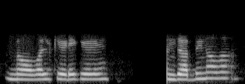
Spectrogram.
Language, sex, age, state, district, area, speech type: Punjabi, female, 18-30, Punjab, Firozpur, rural, conversation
